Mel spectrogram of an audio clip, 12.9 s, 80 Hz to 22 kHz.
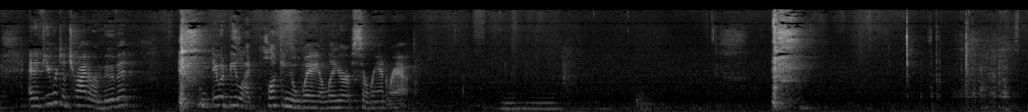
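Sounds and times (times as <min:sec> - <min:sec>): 
faint low hum: 0:00.0 - 0:12.8
speech: 0:00.4 - 0:05.3, 0:06.2 - 0:06.8
person coughing from a tickle in throat: 0:02.2 - 0:02.6, 0:09.6 - 0:10.2.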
